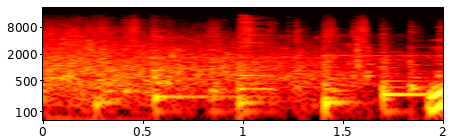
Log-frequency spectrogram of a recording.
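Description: Background music with a watery splashing sound effect that fades away during the first second.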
